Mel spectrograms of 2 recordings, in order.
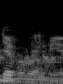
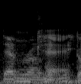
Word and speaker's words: Devaronian: It's a Devaronian. – Devaronian. – Devaronian. Yes. The devil-looking guys. Oh, yeah. – Yes, Devaronian.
